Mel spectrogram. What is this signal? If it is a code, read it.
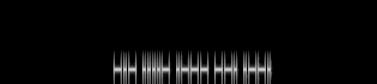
Morse code, heard as a keyed tone, about 48 wpm, 700 Hz. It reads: K4JGP
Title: USA Call Signs 50wpm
